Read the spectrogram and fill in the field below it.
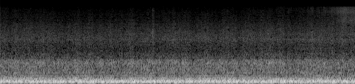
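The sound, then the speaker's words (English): A heavy truck engine rumbles loud and close, a deep, steady roar of road noise that holds constant for a few seconds with no voices. “That's got to be a Freightliner.”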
